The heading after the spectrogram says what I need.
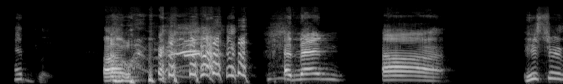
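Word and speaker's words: Hedley: on the actress HED Lamar and they keep mispronounced they keep calling him Hedy and he's like it's Headley and then uh history of the world Harvey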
